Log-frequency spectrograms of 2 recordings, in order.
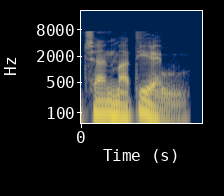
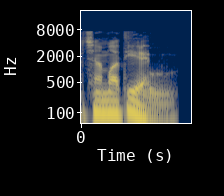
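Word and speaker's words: Champmathieu: La pronunciación del país cambia el yin en Chan y se le llama Chan Matiewu. Nuestro hombre adopta esta modificación y el aquí transformado en Chamatieu.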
